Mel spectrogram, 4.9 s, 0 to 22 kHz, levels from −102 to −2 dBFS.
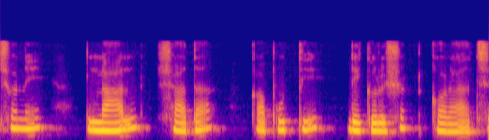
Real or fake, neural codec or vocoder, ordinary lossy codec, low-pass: fake; codec, 16 kHz, 8 kbps, FunCodec, trained on Chinese and English, 25 frames a second; none; 7.2 kHz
